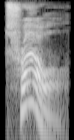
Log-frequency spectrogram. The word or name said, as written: trowel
